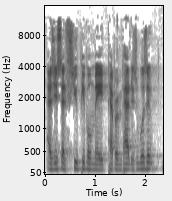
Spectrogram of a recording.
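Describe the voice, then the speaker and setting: Halting male podcast interviewer, mid-pitched. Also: flat delivery, a bit bright. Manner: halting, rephrases questions as he goes. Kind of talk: casual interview questions.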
